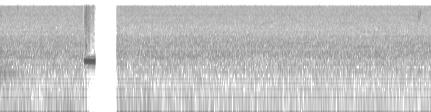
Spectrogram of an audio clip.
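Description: Quiet room tone broken about a second in by a single short, high electronic beep, cut off by a moment of total silence at an edit before the room tone returns.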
